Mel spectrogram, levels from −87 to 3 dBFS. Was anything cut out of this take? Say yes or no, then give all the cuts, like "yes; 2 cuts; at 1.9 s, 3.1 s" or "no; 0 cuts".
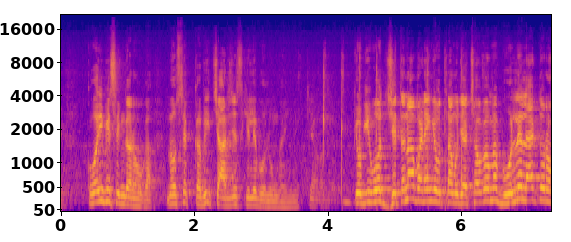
no; 0 cuts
